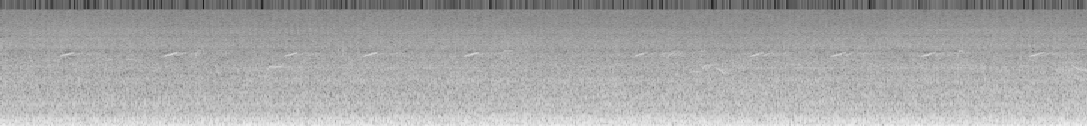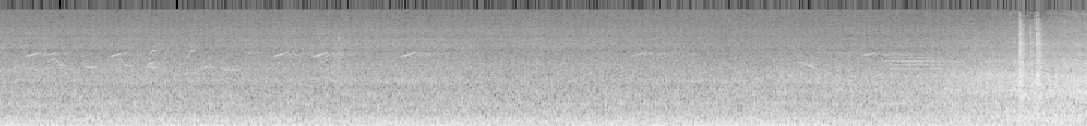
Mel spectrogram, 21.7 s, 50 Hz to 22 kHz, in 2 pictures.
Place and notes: via Santa Maria, Parabiago (Milan), zona industriale
Zona industriale, ditta Plastigreen
Nerviano Milan, Italy, 27 May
